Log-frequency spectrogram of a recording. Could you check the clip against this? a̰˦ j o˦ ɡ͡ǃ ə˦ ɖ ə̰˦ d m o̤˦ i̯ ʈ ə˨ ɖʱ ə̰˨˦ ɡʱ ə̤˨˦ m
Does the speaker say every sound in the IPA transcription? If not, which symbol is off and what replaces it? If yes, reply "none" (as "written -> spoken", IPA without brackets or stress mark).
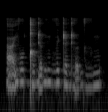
none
